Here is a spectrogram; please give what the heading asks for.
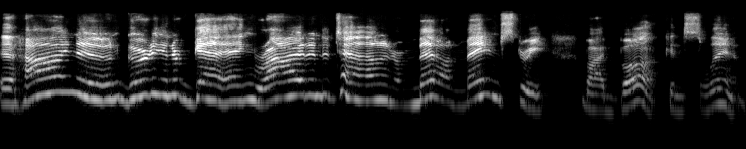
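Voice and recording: A woman speaks in a put-on character voice, pitched high with a fairly bright tone. Her delivery is slow, with lively intonation.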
